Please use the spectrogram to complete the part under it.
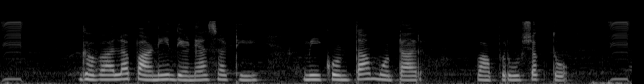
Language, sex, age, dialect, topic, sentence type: Marathi, female, 18-24, Standard Marathi, agriculture, question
